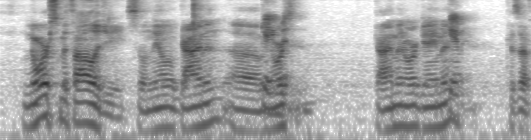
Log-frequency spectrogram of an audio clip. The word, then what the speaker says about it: Neil Gaiman: confirmation online from neil gaiman himself it is neil gaiman so neil gaiman for all of you that have been mispronouncing it um norse mythology number two comes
